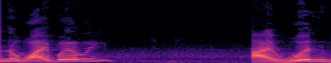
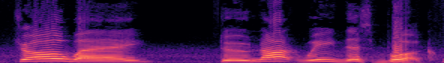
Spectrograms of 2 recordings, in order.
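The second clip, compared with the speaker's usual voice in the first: louder, slow, wide-eyed reading; alarmed repeat; 3 semitones higher, 7 dB louder, slower than usual. Acted. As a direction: repeat the warning louder and slowly.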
